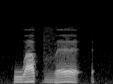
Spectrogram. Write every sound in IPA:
wa˨˥pvɛ˩˧˩ʔ

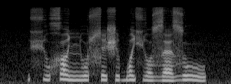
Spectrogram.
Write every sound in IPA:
çuxʌɲu ɬiʃibʌço zɛ zu

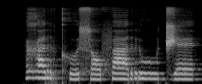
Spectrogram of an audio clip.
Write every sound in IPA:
ɣa˦rkʰʊ˨sɔ˨ fa˦r uː˦d͡ʒɛ˦

